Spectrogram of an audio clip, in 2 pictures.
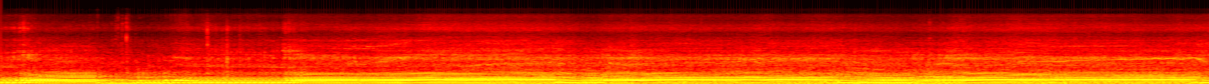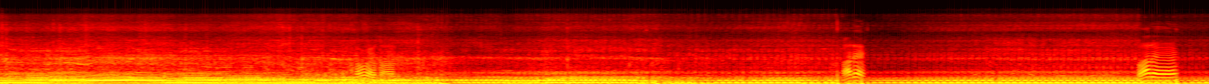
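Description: ATV (quad bike) engine under way on a dirt track, its note swelling and dropping every couple of seconds as the throttle is worked, then running more steadily, with a few short quick revs near the end.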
